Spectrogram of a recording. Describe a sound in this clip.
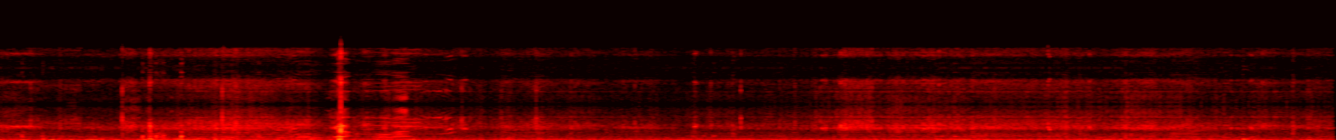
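Water splashes and gurgles against the side of a small boat.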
